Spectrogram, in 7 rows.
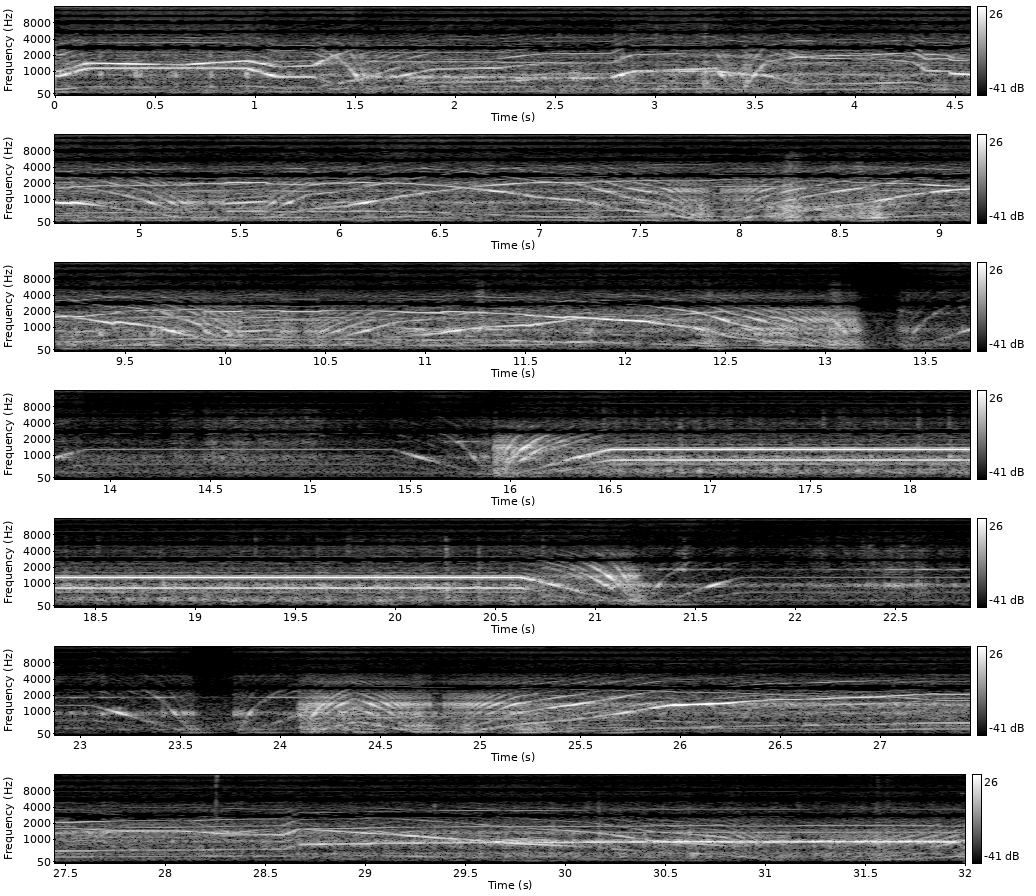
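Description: NEMA23 stepper motors of a home-built CNC pen plotter whining as they drive the axes, the pitch sweeping up and down with every change of speed. Just before the middle the whine drops low for a few seconds, then holds a loud steady tone for about four seconds, drops low again, and the sweeping resumes.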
